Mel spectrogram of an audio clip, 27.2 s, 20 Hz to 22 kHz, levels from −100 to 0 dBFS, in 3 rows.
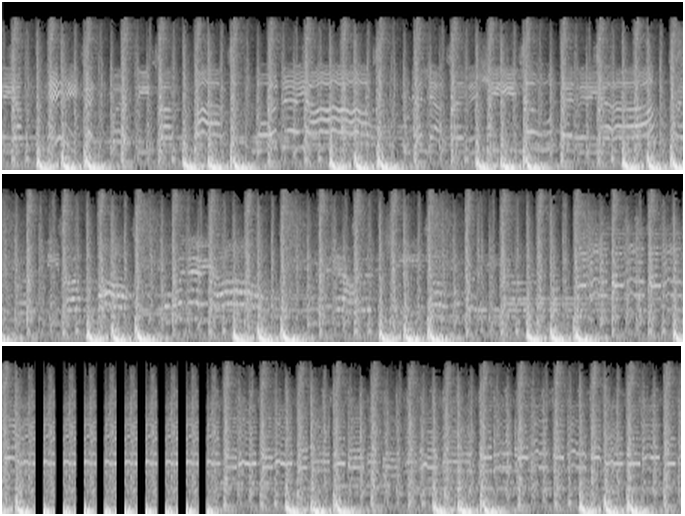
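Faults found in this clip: Stutter with silent gaps, 18.58–21.03 s. The same 158 ms fragment repeats nine times, separated by 114 ms of digital silence, giving a steady 272 ms cycle. Likely a player or stream stall: each retry replays the last fragment, then the output runs empty. Audio for this span is lost.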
